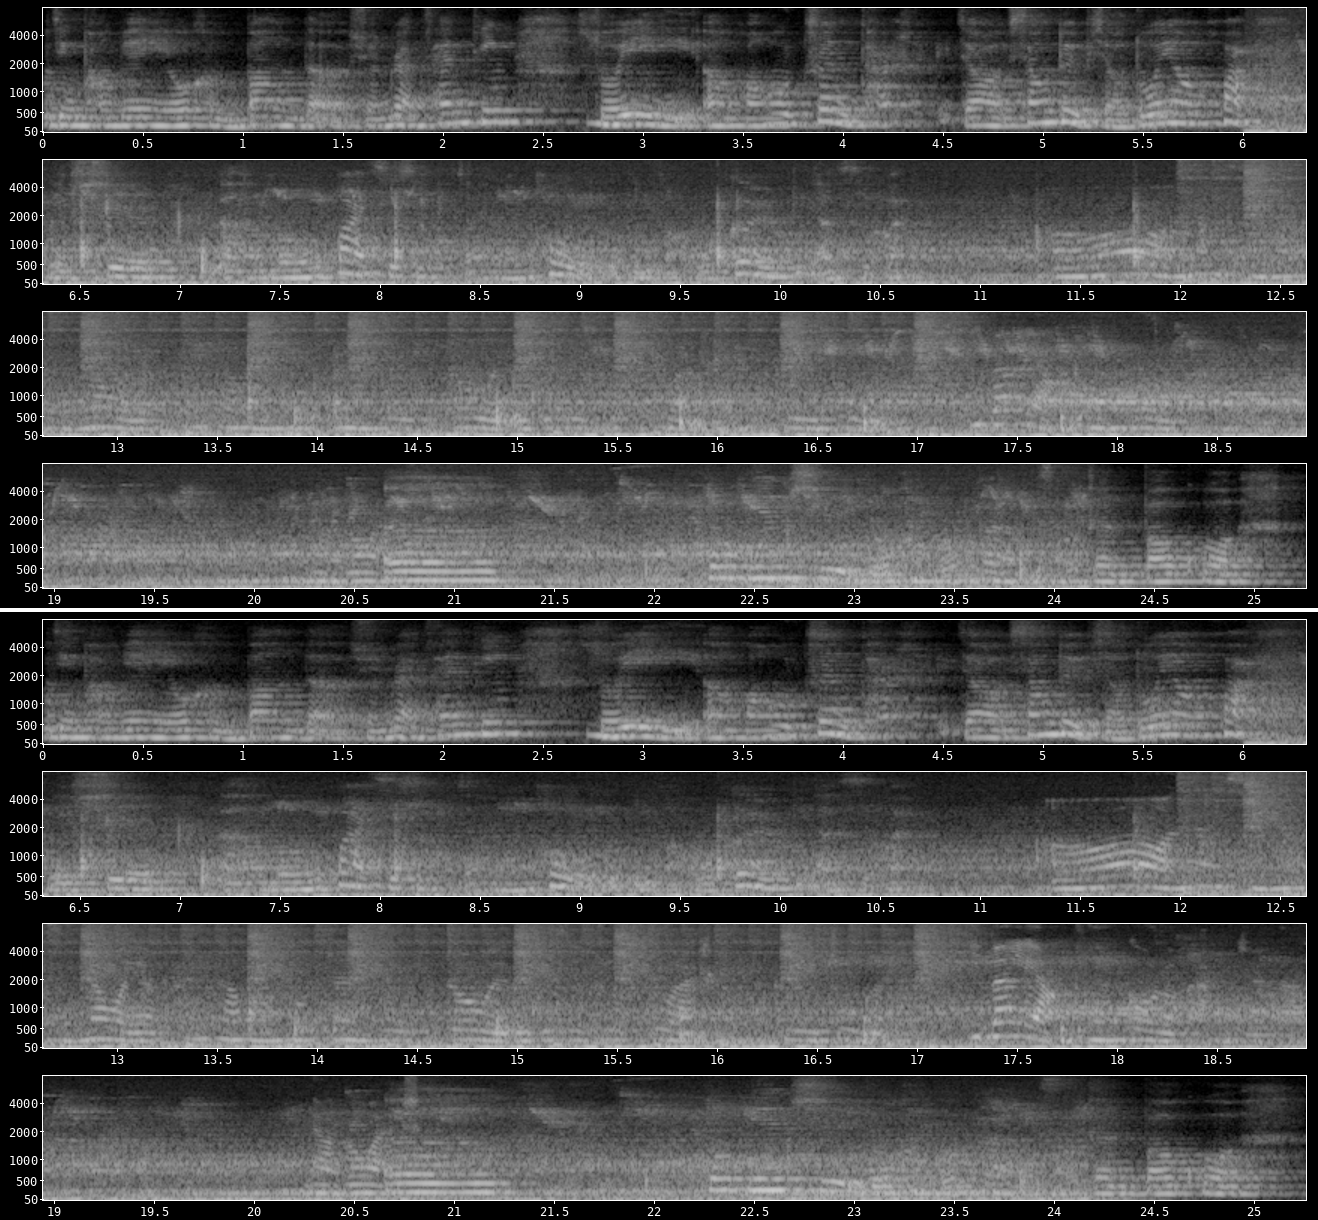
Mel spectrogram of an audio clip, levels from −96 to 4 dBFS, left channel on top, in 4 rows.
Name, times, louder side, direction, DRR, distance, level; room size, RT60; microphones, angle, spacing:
voice 1, 0.0-10.7 20.6-21.5 22.3-25.1, left 1 dB, 45° left, 1 dB, 1.8 m, -31 dB
sound 1, 6.0-24.2, left 1 dB, 70° left, 1.2 m, -31 dB
voice 2, 11.3-19.0 20.2-20.8, right 1 dB, 50° right, 6 dB, 1.0 m, -34 dB
sound 2, 12.0-17.3, left 1 dB, ahead, 4.4 m, -35 dB
15.5 x 6.0 x 4.8 m, 0.88 s
head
